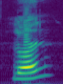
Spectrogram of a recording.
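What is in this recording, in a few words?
"lun", Mandarin, tone 2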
